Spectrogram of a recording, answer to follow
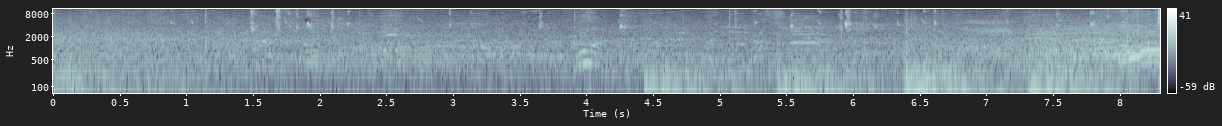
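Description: Crowd chatter in a large basketball arena, with a basketball bouncing on the hardwood court and sharp knocks from play.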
